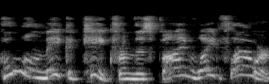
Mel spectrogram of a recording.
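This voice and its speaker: In a squeaky put-on character voice, a woman speaks at a fairly slow pace, extremely high in pitch with very wide pitch swings. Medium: read story. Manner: earnest, determined.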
